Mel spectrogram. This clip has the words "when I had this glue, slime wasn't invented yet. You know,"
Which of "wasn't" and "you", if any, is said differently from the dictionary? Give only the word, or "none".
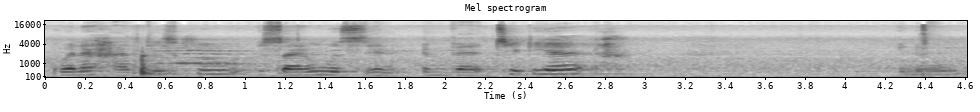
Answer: wasn't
